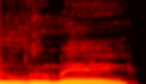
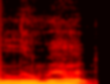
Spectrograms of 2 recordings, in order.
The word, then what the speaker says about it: Lumet: were on the episode i think it's cindy sidney lumay okay so not french sydney lumet 12 angry men i've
